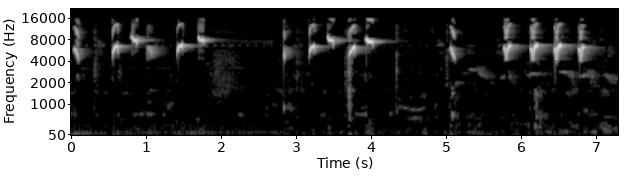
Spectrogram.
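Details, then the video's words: Long-tailed shrike song, used as a lure call to provoke other shrikes to sing: quick clusters of high, thin chirps and sharp whistled notes in bursts of two to five with brief pauses between. "KEMADE GACOR NGLEPER OVER BIRAHI"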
